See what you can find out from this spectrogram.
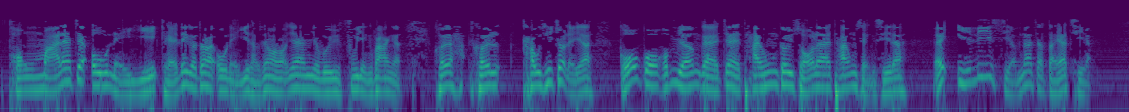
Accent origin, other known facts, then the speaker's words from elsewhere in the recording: China; 對於我哋中國人嚟講，係嘛？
